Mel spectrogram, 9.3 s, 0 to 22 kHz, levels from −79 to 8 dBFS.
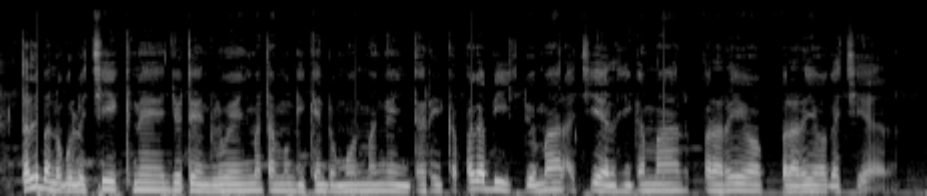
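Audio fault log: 0.37, 1.82 (after "ogolo chik ne"), 3.55, 4.70, 5.66, 6.62 s: dropped buffer (overrun), likely; skips where roughly 10 to 30 ms vanish and the speech jumps ahead with no silent gap, unlike a dropout.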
